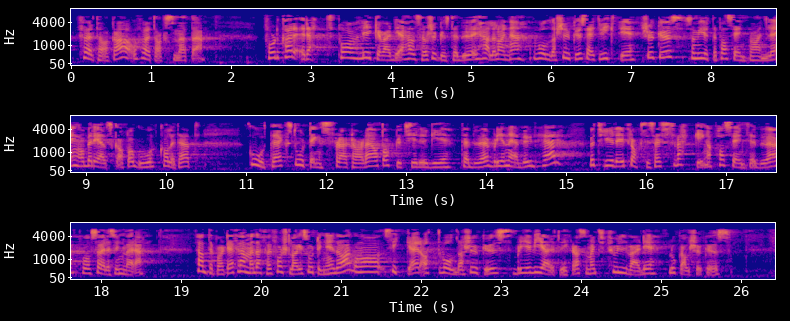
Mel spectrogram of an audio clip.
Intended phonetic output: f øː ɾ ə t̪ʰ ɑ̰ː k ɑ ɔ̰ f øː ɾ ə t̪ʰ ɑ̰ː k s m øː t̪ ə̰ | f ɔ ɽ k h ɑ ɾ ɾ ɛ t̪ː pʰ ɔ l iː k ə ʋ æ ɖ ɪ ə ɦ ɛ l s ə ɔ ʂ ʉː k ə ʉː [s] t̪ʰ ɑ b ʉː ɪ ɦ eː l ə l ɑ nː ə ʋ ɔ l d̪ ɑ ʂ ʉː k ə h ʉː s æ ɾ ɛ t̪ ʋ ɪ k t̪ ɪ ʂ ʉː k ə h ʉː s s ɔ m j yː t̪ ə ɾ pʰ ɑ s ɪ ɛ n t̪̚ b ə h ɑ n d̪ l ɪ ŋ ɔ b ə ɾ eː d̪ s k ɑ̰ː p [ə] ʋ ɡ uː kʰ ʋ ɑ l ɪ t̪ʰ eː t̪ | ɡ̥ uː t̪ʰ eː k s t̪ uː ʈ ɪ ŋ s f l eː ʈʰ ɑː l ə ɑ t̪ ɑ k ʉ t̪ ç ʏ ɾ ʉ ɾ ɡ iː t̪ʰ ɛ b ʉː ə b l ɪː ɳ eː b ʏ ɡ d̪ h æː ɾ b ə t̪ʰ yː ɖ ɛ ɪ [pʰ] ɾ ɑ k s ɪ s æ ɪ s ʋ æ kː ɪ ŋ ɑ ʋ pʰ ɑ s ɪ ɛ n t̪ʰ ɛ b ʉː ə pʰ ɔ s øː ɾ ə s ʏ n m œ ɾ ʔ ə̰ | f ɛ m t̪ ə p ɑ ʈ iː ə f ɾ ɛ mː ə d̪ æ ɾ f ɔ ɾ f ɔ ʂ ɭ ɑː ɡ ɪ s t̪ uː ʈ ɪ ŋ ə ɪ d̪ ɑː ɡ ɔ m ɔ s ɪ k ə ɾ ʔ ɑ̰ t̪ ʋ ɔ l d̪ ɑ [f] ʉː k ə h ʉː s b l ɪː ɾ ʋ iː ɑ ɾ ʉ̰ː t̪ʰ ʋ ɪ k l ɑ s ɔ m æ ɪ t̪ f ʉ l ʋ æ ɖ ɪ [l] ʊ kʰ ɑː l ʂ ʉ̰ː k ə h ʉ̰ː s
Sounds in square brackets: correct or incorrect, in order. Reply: correct, incorrect: ɑ, correct, incorrect: ʂ, correct

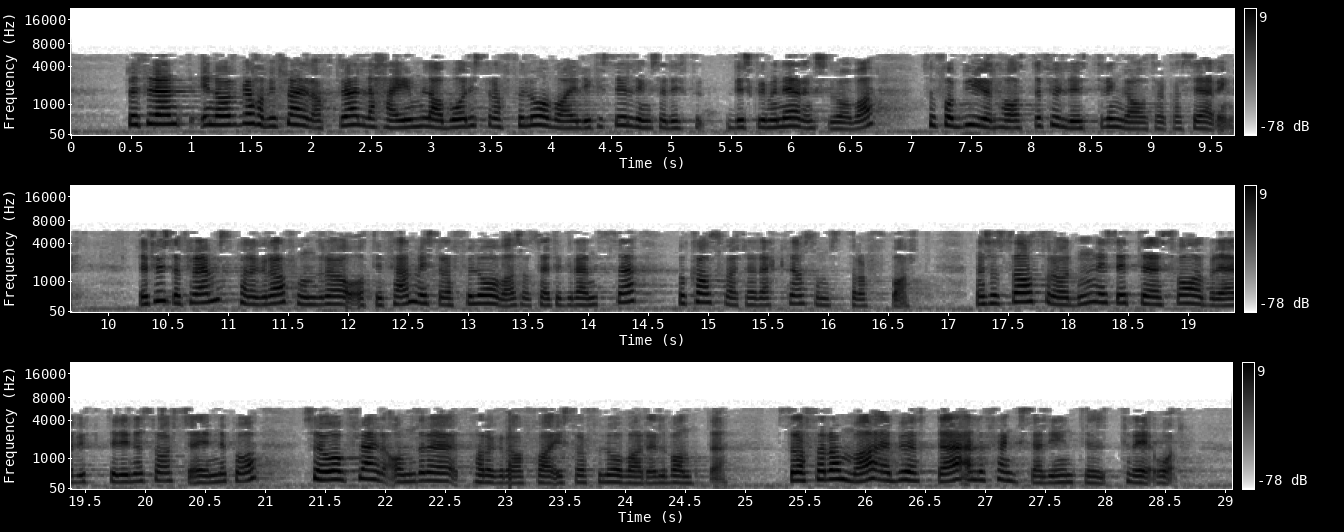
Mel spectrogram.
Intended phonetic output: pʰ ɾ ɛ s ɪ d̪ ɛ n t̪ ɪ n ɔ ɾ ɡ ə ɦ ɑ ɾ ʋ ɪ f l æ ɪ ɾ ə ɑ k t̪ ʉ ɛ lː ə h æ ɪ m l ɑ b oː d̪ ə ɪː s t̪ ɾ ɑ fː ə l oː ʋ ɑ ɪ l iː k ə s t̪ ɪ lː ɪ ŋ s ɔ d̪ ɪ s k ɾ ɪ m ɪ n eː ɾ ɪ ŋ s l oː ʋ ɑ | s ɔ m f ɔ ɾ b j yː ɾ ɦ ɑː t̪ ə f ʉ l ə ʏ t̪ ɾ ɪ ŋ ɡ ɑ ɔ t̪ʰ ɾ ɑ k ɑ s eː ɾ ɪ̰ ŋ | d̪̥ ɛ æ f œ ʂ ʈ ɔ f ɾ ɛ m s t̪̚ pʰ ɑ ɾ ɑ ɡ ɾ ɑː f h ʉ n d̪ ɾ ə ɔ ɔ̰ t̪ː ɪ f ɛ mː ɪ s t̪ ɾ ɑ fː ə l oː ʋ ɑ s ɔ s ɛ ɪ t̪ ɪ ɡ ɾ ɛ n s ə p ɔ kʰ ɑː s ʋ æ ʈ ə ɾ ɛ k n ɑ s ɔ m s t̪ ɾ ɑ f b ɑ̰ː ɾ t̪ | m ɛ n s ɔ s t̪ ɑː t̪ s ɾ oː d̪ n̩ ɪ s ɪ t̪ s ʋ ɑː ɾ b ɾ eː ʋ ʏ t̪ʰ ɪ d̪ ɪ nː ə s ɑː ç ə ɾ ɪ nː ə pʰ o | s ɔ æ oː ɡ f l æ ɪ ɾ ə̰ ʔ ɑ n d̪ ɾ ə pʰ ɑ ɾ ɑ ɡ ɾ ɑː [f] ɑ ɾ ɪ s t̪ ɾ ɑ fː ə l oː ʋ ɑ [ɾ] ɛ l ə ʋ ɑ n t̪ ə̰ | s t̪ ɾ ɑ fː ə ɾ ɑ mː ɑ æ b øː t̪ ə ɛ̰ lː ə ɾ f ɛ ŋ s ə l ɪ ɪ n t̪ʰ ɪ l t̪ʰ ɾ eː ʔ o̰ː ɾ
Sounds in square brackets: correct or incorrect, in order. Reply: correct, correct

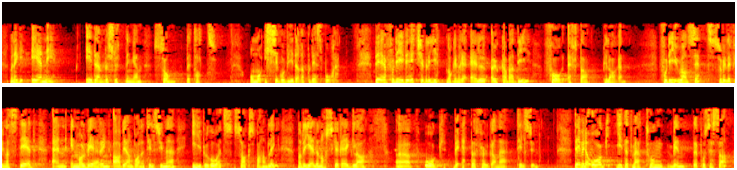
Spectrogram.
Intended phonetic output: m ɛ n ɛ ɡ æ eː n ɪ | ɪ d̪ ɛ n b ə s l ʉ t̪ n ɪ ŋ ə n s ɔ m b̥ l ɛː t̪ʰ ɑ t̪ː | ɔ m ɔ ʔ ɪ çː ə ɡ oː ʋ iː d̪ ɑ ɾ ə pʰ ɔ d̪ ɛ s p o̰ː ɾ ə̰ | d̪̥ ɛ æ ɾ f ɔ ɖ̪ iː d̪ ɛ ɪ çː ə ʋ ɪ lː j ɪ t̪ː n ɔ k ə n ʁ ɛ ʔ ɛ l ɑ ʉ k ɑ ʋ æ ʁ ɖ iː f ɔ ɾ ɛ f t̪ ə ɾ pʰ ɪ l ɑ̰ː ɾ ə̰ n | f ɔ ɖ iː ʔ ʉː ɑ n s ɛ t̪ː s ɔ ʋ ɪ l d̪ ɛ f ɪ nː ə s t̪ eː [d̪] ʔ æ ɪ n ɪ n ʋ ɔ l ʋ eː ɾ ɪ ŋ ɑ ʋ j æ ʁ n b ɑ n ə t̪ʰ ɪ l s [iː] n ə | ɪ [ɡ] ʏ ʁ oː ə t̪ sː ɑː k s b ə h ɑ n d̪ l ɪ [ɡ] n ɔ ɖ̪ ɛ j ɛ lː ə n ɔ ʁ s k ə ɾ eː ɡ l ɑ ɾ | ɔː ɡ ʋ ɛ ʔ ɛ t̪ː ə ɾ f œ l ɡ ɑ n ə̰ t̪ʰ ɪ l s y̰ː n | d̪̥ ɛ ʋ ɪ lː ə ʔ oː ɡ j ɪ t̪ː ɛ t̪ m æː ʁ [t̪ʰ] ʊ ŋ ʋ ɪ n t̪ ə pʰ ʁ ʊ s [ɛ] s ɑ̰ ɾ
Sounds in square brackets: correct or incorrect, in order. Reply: correct, incorrect: yː, incorrect: b, incorrect: ŋ, correct, correct

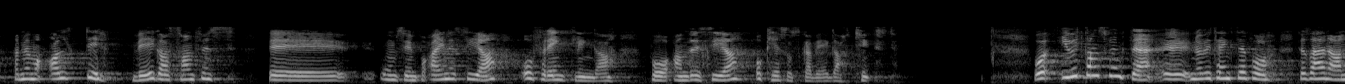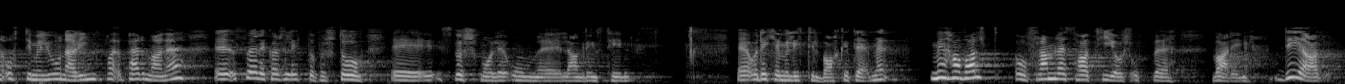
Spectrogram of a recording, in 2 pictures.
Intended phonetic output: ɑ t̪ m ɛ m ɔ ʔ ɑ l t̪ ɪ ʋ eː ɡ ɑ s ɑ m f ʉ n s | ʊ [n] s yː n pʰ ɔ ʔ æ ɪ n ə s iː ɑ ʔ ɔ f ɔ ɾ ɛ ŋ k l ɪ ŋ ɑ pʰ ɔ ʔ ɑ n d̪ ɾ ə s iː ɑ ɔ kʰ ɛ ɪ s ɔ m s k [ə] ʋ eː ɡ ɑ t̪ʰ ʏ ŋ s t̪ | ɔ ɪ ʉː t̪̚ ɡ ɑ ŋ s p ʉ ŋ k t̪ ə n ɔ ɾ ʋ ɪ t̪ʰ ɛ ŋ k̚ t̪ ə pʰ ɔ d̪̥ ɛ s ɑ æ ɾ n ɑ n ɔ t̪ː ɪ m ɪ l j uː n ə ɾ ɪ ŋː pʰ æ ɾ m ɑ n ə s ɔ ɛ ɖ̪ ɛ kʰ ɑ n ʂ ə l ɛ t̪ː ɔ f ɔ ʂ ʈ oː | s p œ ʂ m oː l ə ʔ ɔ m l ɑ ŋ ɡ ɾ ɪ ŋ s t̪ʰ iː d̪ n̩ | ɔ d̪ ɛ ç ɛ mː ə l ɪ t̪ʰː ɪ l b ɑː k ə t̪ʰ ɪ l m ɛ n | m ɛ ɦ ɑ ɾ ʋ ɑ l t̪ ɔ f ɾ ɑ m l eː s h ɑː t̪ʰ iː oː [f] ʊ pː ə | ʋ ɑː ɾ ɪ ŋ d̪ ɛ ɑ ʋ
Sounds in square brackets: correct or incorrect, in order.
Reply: incorrect: m, incorrect: ɑ, incorrect: ʂ

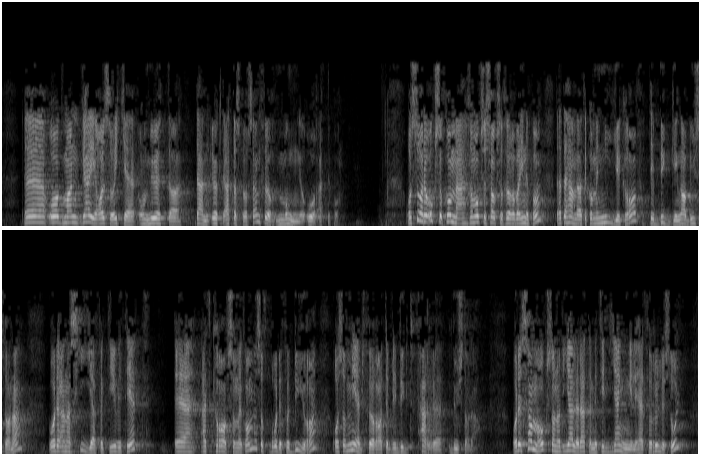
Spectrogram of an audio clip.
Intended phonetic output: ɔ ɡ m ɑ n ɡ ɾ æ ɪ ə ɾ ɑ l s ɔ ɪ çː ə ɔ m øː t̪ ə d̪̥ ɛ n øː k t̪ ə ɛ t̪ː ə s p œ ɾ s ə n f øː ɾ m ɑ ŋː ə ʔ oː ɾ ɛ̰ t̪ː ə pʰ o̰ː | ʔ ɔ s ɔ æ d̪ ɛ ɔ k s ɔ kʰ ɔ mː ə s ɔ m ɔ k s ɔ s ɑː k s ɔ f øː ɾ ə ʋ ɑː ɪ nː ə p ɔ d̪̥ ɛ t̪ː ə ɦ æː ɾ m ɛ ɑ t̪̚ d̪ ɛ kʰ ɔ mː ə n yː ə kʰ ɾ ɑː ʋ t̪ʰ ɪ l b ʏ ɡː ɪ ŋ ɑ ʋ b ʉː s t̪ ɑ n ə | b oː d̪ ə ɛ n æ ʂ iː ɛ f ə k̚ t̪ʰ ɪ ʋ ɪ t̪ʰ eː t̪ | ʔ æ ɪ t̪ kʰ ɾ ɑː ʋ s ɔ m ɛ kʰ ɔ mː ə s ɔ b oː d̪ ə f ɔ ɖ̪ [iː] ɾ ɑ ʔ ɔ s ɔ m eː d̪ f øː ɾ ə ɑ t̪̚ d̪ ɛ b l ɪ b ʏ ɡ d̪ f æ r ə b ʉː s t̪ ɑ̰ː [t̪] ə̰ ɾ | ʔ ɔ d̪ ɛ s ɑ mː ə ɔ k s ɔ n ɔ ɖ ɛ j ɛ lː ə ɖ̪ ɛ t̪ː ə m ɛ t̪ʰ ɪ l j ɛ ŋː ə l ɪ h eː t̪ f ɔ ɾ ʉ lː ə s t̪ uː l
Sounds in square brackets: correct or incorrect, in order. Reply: incorrect: yː, incorrect: d̪

